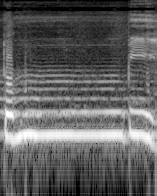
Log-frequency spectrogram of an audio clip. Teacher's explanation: میم پڑھ رہا ہے تو ہونٹوں کے بیرون حصے یعنی کہ خشکی والے حصے مل رہے ہیں، پھر با پڑھ رہا ہے تو اندرون یعنی گیلے والے حصے مل رہے ہیں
